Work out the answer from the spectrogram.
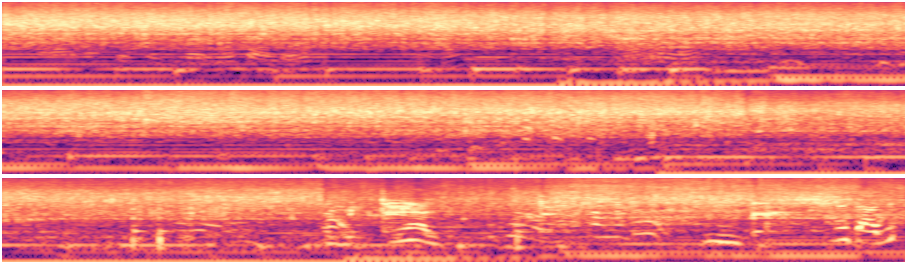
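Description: Mutton pieces deep-frying in hot oil, a loud steady sizzle. Near the end a wooden spatula stirs and scrapes in the pot.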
